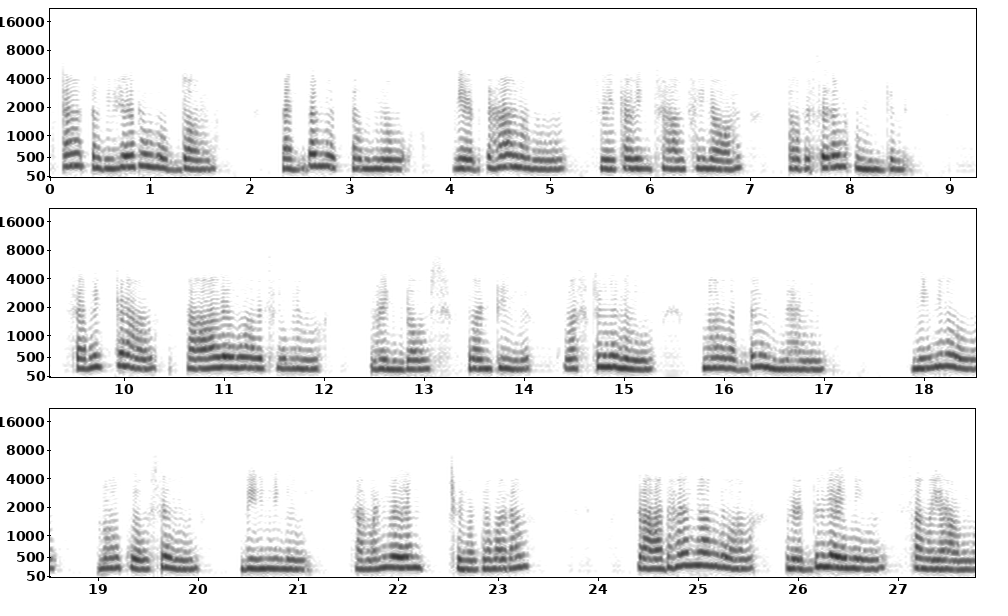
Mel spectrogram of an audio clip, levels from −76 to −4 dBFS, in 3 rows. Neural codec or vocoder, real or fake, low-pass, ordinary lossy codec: codec, 16 kHz, 0.5 kbps, FreqCodec, smaller model; fake; 7.2 kHz; none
